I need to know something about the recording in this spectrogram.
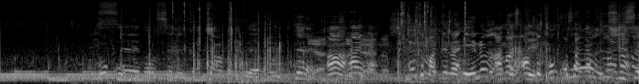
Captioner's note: indistinct conversation; speaking Japanese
